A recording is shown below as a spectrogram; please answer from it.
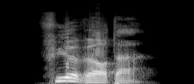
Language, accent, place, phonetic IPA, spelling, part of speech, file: German, Germany, Berlin, [ˈfyːɐ̯ˌvœʁtɐ], Fürwörter, noun, De-Fürwörter.ogg
- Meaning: nominative/accusative/genitive plural of Fürwort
